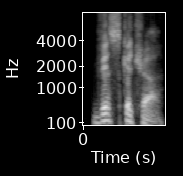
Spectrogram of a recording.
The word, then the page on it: viscacha: American English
